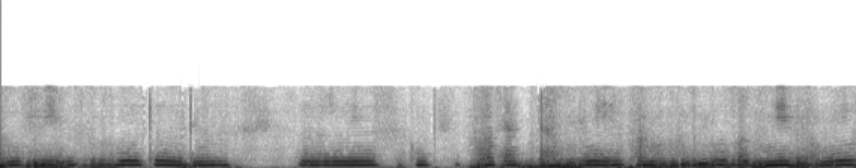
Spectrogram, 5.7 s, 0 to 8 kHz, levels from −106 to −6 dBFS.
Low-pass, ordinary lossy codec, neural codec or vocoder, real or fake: 7.2 kHz; AAC, 16 kbps; codec, 16 kHz, 0.5 kbps, FreqCodec, smaller model; fake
